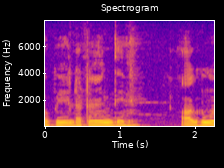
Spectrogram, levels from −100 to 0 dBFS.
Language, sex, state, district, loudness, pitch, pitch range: Chhattisgarhi, male, Chhattisgarh, Raigarh, -16 LUFS, 100 Hz, 100-105 Hz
